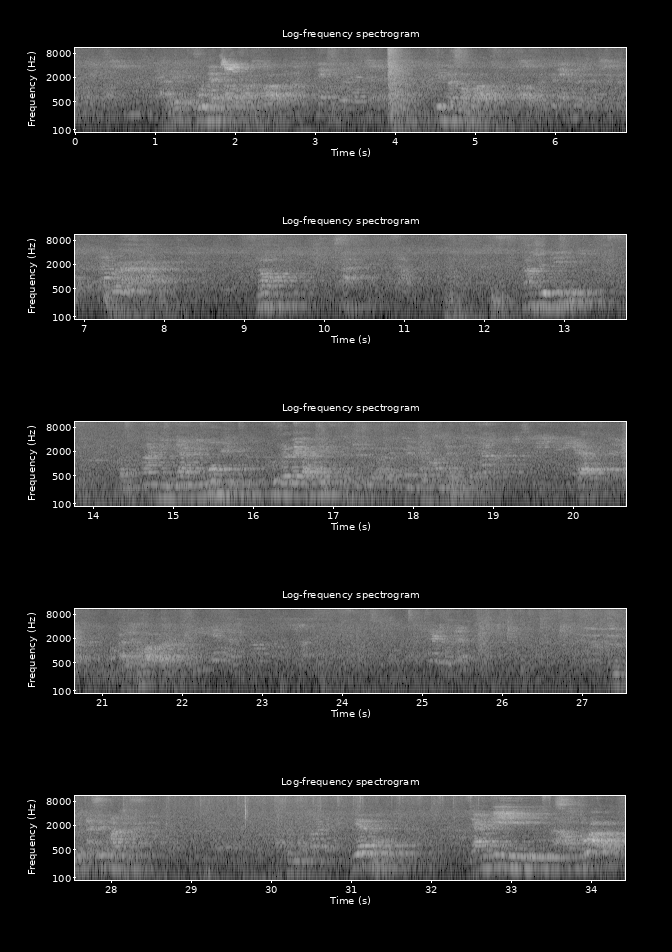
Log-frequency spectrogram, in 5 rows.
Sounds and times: Wolof language class 0:00.0 - 0:34.4

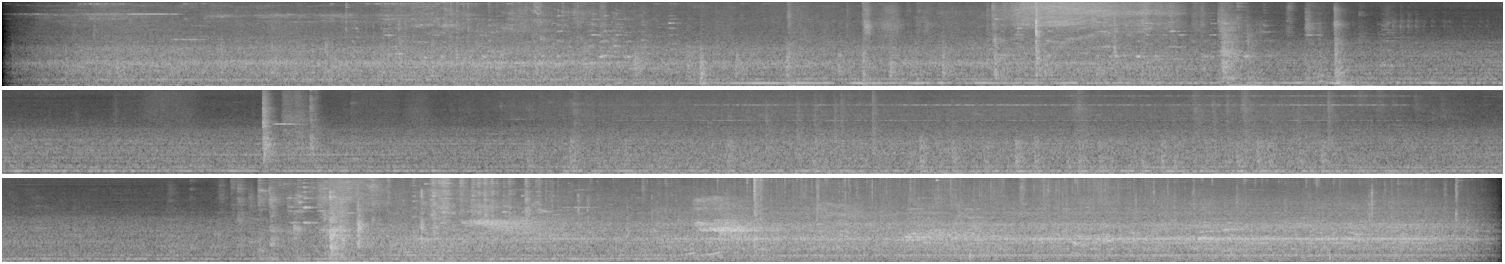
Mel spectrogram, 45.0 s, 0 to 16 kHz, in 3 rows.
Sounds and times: elevator from ground floor to 1st level 0:00.2 - 0:14.3
elevator from ground floor to 1st level 0:17.7 - 0:45.0

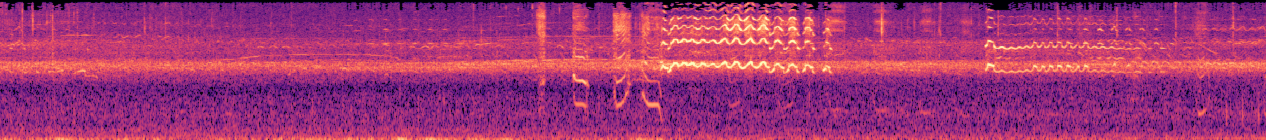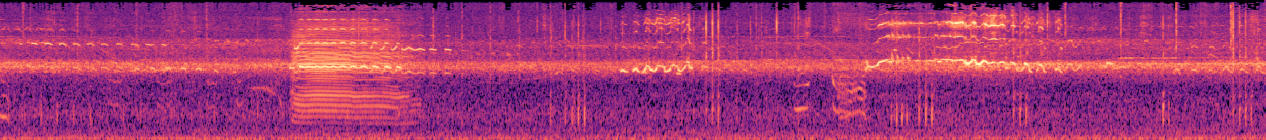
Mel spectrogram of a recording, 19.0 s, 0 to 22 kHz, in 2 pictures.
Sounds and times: island traffic noise 0:03.4 - 0:18.9
laysan calls 0:03.9 - 0:13.2
laysan calls 0:14.2 - 0:18.9

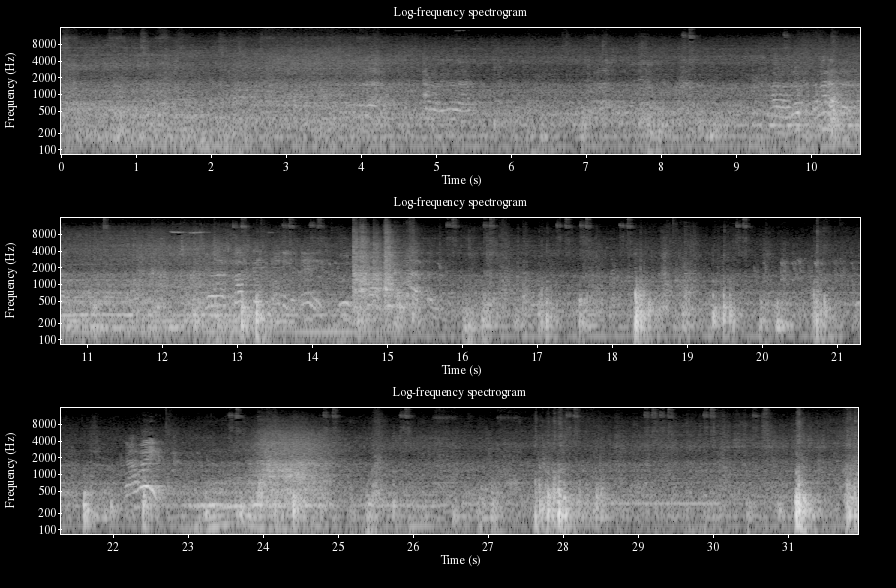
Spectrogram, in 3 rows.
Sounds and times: Shovellers of snow work on the roof 0:23.0 - 0:26.4

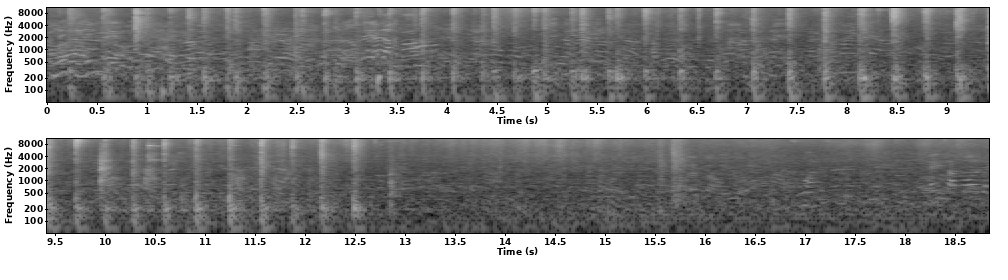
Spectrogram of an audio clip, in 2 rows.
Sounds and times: butcher beating the pork 0:00.2 - 0:12.6

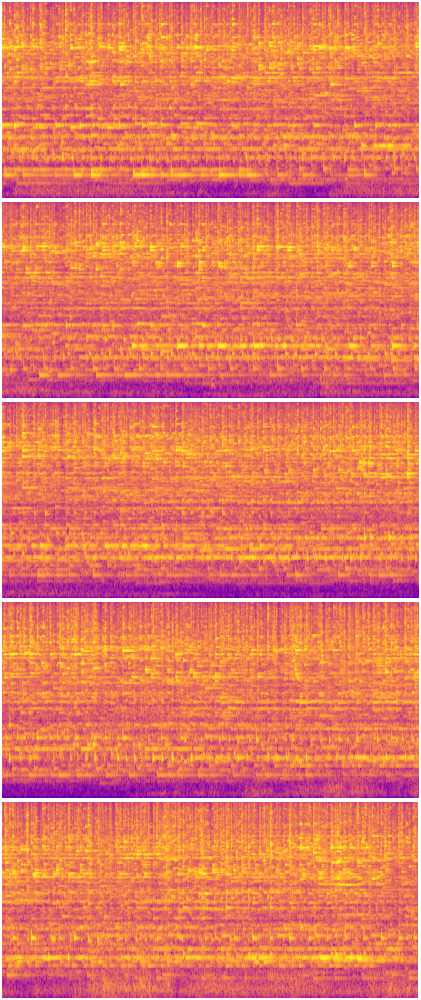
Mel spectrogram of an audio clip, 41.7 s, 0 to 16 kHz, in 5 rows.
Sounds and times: Ziegen mit ihren Glocken 0:00.0 - 0:41.6

